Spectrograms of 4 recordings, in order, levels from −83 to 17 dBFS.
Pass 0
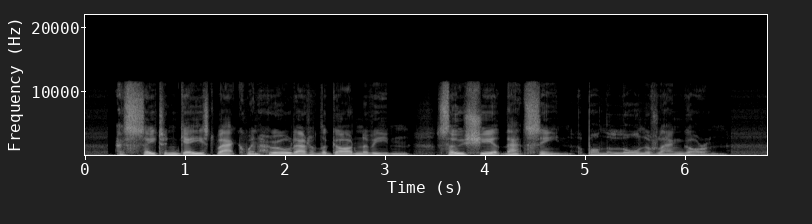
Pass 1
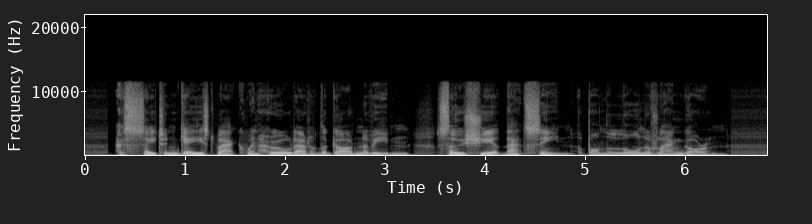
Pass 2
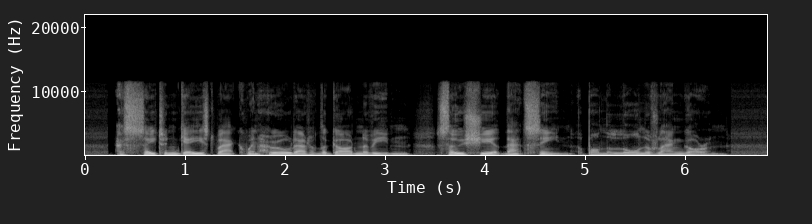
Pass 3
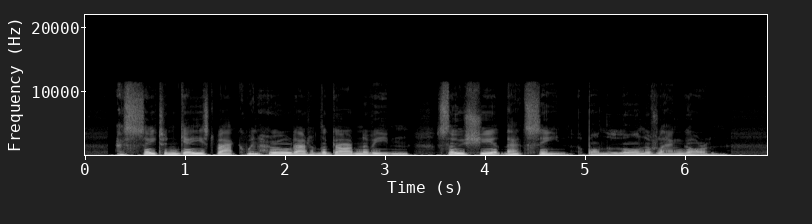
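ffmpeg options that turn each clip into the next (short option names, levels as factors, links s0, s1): -filter_complex "[0:a]acrossover=split=340[s0][s1];[s1]acompressor=threshold=0.0355:ratio=3[s2];[s0][s2]amix=inputs=2:normalize=0,volume=2.37"
-af anull
-af "afwtdn=0.1,volume=1.5"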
